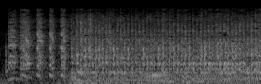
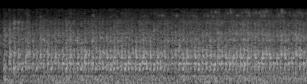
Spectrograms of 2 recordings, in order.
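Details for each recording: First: Isuzu Traviz with an engine noise complaint, started after tightening the loose AC belt and the nut behind the power steering pump: cranks briefly, catches quickly and settles to an even idle; the earlier scraping noise is gone. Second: Isuzu Traviz engine at idle with a steady dry scraping rasp; noise traced to a loose, worn aircon belt and a loose alternator fan belt; clutch fan fine, no overheating.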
